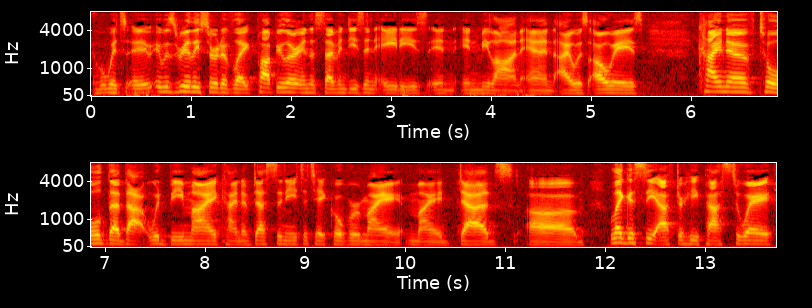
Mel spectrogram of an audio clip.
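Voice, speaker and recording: On a conference stage, a slightly nervous speaker in his thirties jokes at his own expense, stumbling through fillers and restarts. He grew up in Italy but sounds American, with a medium-pitched, somewhat bright voice at a moderate pace.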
